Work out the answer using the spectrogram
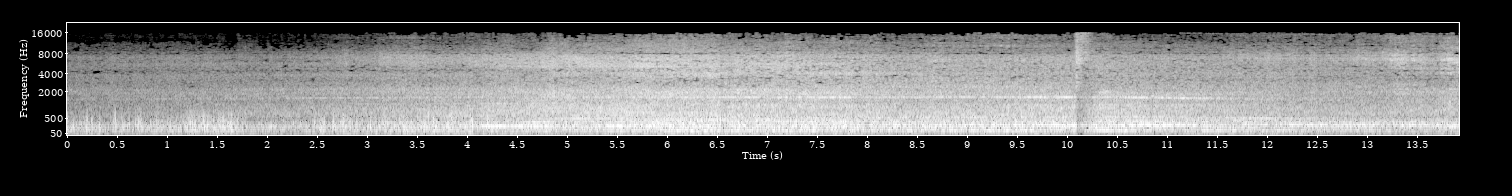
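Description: Pacific National freight train's diesel locomotives approaching and running past close by. The engine noise grows louder over the first five seconds or so and then holds steady, with one sharp knock about ten seconds in.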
